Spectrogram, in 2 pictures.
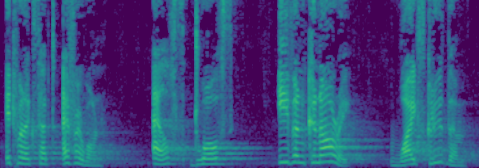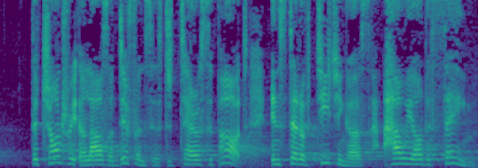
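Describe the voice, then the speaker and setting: A devout reformist churchwoman from a fantasy game. She speaks with gentle, earnest conviction, like a measured orator with impassioned ideals. Her voice rings with long hall reverberation. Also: fairly high pitch, animated. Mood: resolute. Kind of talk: dramatic video game dialogue.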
